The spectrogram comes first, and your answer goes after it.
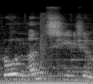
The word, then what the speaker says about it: प्रोनंसिएशन: तो प्रोनाउंसिएशन नहीं होता है, एक्चुअली में प्रोनंसिएशन होता है।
